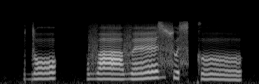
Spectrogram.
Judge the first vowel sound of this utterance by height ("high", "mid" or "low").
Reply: mid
